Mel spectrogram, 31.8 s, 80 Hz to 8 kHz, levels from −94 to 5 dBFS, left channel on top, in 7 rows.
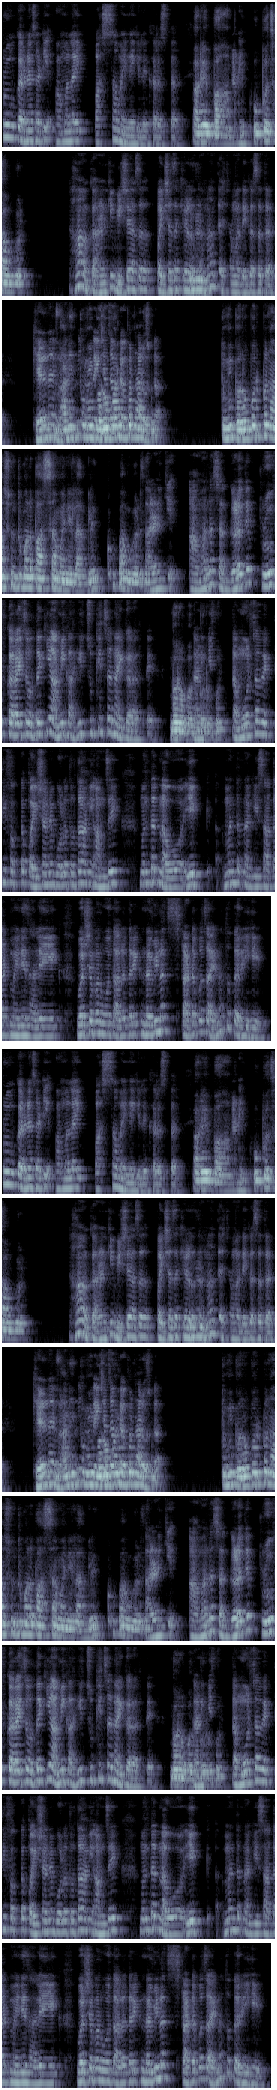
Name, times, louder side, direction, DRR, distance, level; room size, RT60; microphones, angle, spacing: voice 1, 0.0-2.9 3.8-4.0 5.7-9.1 9.6-11.7 16.0-16.5 16.8-20.7 21.4-21.6 22.0-26.0 26.4-31.6, right 1 dB, ahead, 0.4 m, -35 dB
voice 2, 3.2-3.9 4.2-4.9 7.7-7.9 10.1-11.7 12.8-15.2 15.6-16.1 21.0-21.9, left 1 dB, 65° left, 0.6 m, -29 dB
2.4 x 2.4 x 2.2 m
head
